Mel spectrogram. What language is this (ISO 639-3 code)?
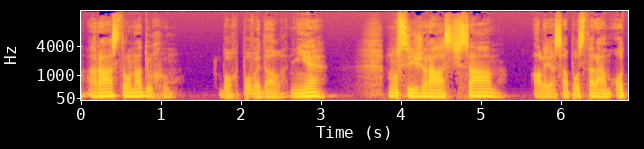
ces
